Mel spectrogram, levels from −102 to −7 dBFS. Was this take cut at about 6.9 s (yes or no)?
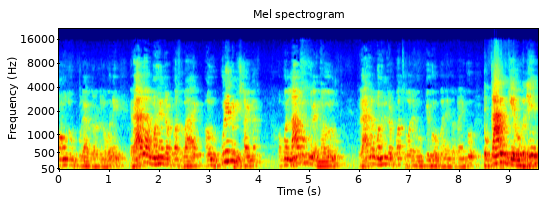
no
